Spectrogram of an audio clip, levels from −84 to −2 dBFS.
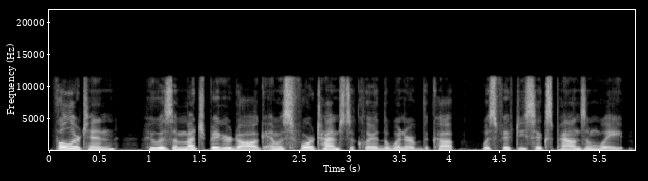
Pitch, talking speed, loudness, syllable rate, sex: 220 Hz, 235 wpm, -17 LUFS, 5.9 syllables/s, female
